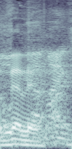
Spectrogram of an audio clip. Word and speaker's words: Vele: Is it Vele or Vele? – It's a Vele. – Vele. – Yeah, Vele. – So not V-A-Y.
